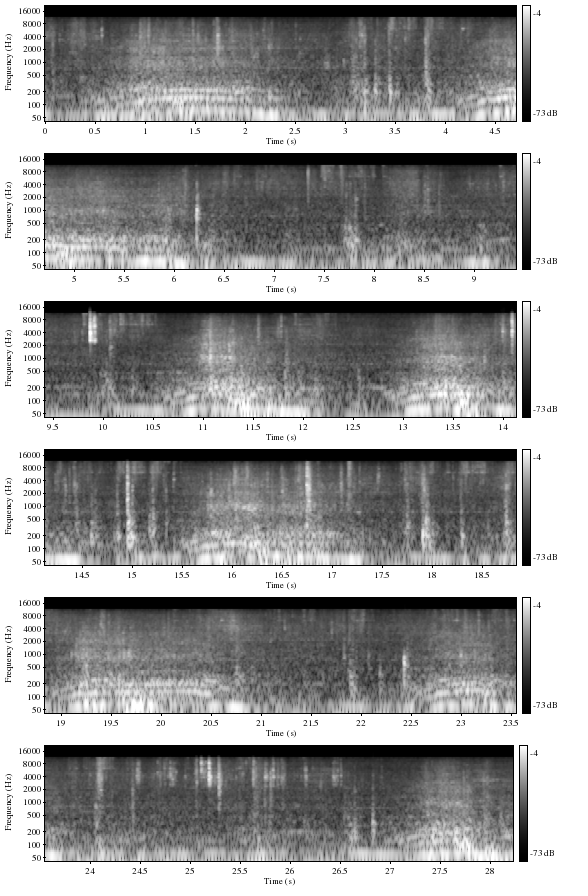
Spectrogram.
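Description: Ford Ranger's engine heard from inside the cab, revved in repeated surges about every two seconds while the pickup is stuck in mud with its tyres spinning for lack of grip. Keys hanging from the ignition jangle along with it.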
